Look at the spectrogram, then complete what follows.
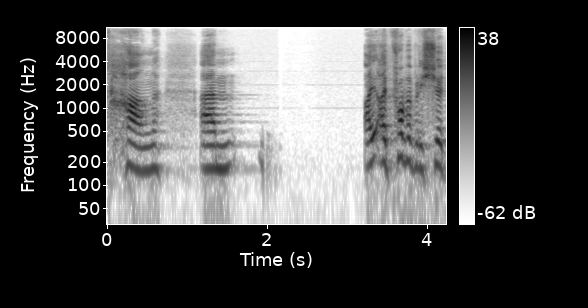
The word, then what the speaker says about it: Hang: don't know the answer to that question it's pronounced hung um i i probably should know but i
